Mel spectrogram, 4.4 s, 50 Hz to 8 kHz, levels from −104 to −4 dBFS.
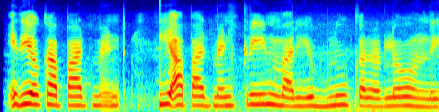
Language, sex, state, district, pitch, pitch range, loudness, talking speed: Telugu, female, Telangana, Mahabubabad, 240 Hz, 230-255 Hz, -19 LUFS, 150 wpm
